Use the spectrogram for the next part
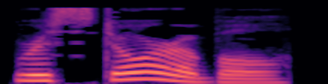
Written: restorable

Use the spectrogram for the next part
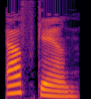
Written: afghan

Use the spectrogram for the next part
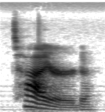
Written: tired

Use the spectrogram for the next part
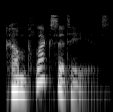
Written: complexities

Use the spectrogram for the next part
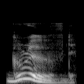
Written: grooved

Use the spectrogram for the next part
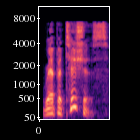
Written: repetitious

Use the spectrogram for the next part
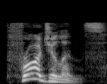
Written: fraudulence

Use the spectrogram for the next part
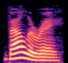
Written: valarae

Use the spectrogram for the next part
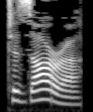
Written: tazara

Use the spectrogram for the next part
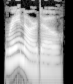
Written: reynardo

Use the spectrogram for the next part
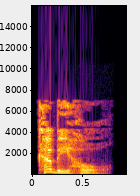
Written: cubbyhole

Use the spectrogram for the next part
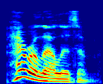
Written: parallelism

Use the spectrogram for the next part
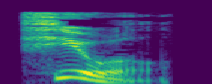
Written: fuel

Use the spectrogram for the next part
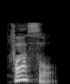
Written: fossil

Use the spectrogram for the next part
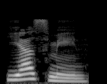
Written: Yasmine

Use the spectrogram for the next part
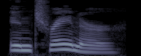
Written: entrainer

